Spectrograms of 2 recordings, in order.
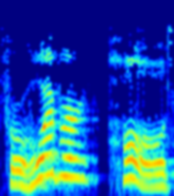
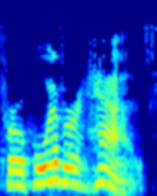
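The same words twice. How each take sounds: First: "whoever holds" said very slowly, each word weighed; stress on whoever holds. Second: "whoever has" drawn out slowly, questioning; slow reading of whoever has. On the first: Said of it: "this is what you need to write in there". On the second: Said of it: "How many here have". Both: Shown as a demonstration.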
